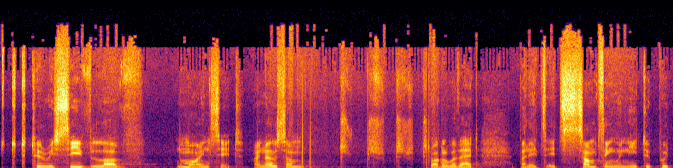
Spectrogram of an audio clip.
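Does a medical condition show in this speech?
Yes: stuttering; talks long because of stutter; here prolonged sounds, blocks.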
